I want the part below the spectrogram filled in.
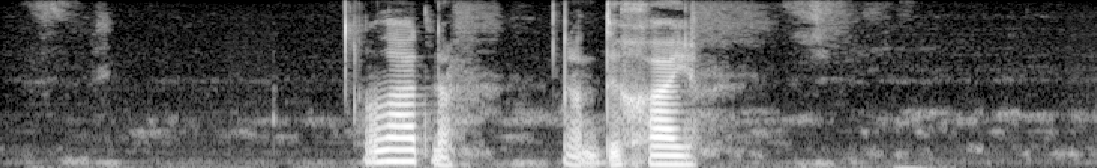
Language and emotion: Russian, sad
